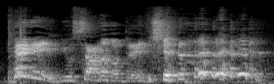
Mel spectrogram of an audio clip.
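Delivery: loud high mock action-hero cry, then drawn out; Swedish Chef as Arnie. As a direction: curse in a hammed-up Austrian accent. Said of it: "Swedish Chef as Arnie".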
